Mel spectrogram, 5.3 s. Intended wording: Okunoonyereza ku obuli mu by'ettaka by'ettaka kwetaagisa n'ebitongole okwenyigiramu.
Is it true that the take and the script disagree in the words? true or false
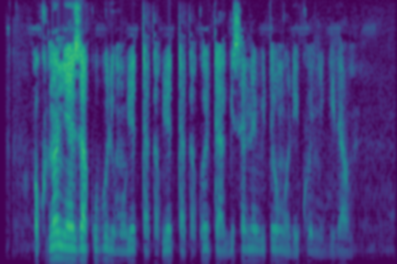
false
